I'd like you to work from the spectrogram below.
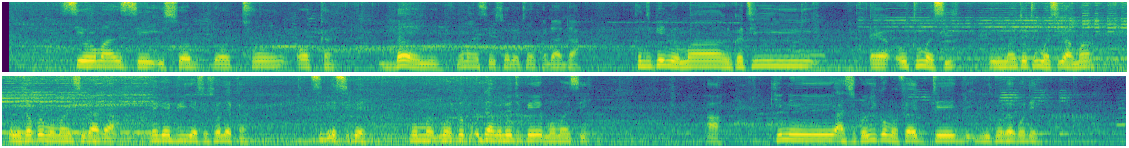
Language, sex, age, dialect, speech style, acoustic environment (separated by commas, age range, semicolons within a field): Yoruba, male, 25-34, Nigeria - Ibadan, focused, silence; traffic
